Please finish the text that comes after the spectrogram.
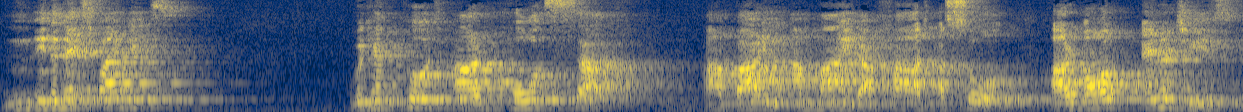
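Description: A man delivers a homily at a very slow, deliberate pace, leaning on repetition and rhetorical questions. He sounds far from the microphone in a large church, with a long, heavy echo around his words. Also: fairly even intonation. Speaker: priest preaching. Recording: echoey church, distant mic, faint rumbling noise.

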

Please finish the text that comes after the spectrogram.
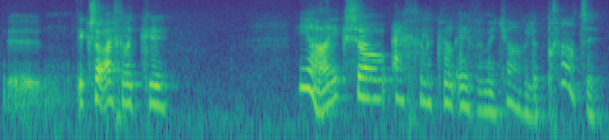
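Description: Halting young gentleman. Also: high-pitched, big pitch swings, breathy edge, exaggerated voice. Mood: hesitant. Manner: hesitant, halting. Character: hesitant young gentleman, Frits. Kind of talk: 1970s radio play acting.

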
